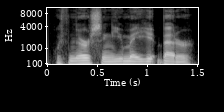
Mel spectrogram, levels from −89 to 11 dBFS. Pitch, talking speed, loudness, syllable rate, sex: 105 Hz, 235 wpm, -16 LUFS, 6.0 syllables/s, male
